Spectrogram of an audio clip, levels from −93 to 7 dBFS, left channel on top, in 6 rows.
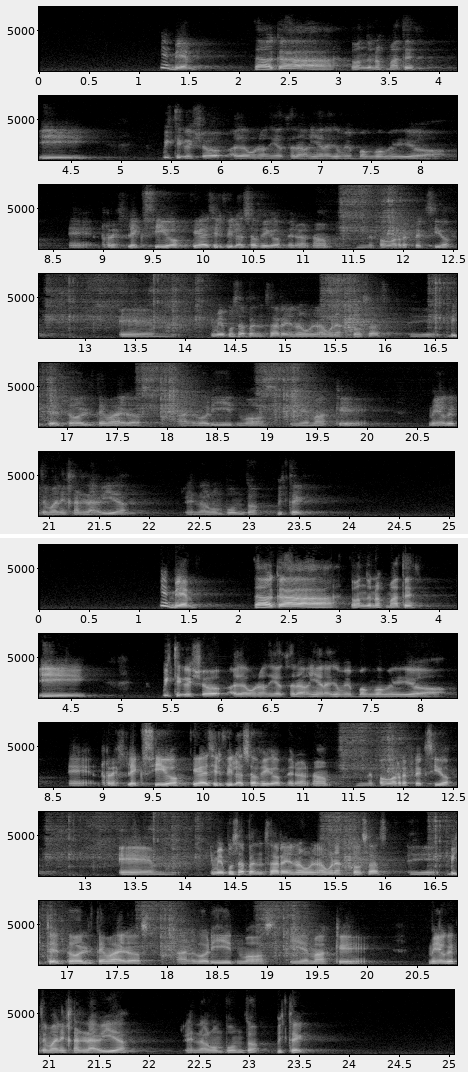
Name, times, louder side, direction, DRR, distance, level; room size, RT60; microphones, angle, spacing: voice 1, 1.2-1.6 2.2-3.8 4.2-4.7 5.4-8.2 8.7-12.5 13.3-13.9 14.3-17.8 18.1-20.0 20.6-21.8 22.4-23.6, right 7 dB, 85° right, 17 dB, 0.4 m, -27 dB
sound 1, 11.3-12.0 12.6-14.2 15.3-15.8 16.4-16.9 17.7-18.2 18.9-19.4, equal, 20° right, 4.7 m, -40 dB
21.5 x 19.0 x 2.4 m, 1.3 s
head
